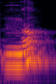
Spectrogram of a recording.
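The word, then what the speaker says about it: ङ: É um som nasal. Teoricamente seria pronunciado Nga. Se a gente fecha a garganta, na mesma posição que a gente fecha para falar K, a gente fecharia para falar Nga.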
